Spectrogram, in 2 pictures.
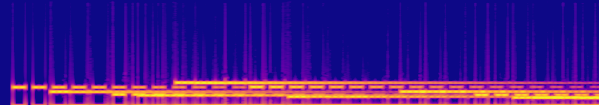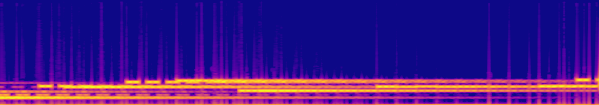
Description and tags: Analog style synthesizer patch. Sound produced using my own JSyd software.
